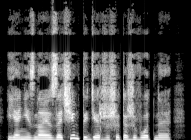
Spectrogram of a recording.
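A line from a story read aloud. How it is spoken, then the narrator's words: Grumbling. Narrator (Russian): проворчал Павзаний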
